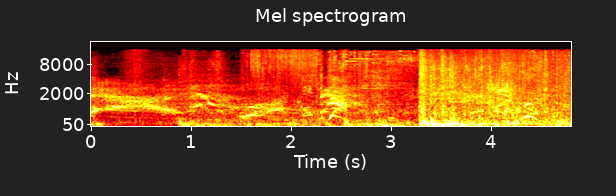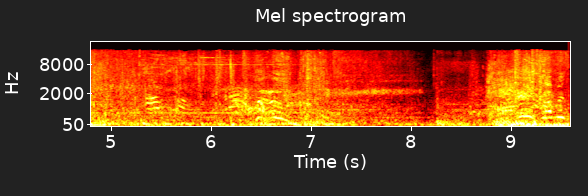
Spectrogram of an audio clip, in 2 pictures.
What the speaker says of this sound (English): Incoming fire!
